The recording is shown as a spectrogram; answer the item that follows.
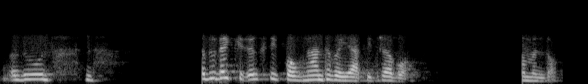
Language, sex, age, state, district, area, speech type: Manipuri, female, 45-60, Manipur, Kakching, rural, conversation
